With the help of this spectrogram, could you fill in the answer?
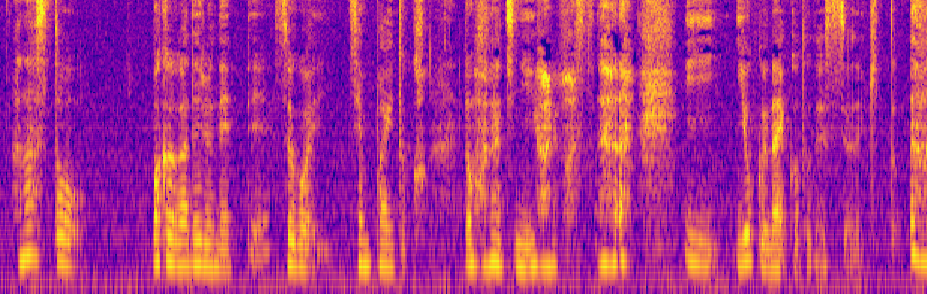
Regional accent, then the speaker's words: Niigata, Japan; 出身地はお米で有名な新潟です。

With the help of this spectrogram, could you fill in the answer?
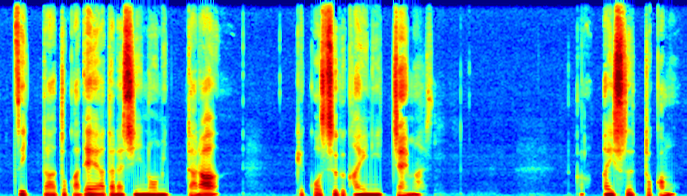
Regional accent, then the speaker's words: Tokyo, Japan; 出身地は東京都です。ちょっと不便なところ。あまり電車がいっぱいあるわけじゃなくて、ちょっと不便な東京都です。

